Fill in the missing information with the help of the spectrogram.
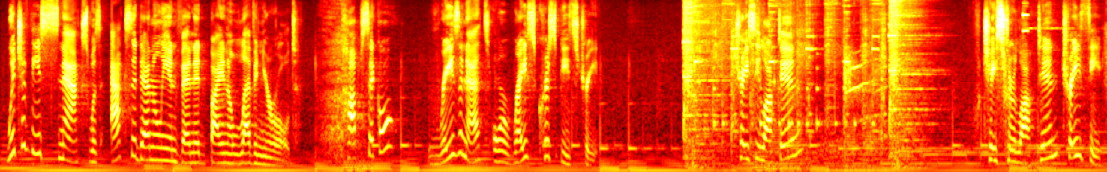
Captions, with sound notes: Traci locked in. [ Chime ] [ Chime ] Chaser locked in.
